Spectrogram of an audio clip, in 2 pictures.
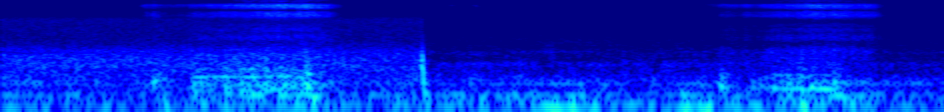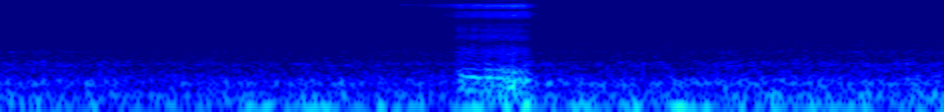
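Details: Sleeping cat snoring: three soft, noisy snoring breaths a few seconds apart with a low rumble throughout.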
